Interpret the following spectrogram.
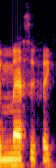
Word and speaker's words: Mass Effect: This guy always says there's no school for pronunciation, but he'll never say mass effect. He has to say a mass effect. And it bothers me every single time I hear you say this, dude. Massah.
